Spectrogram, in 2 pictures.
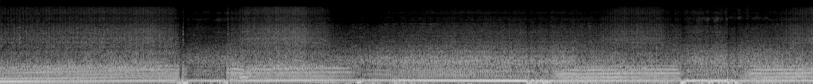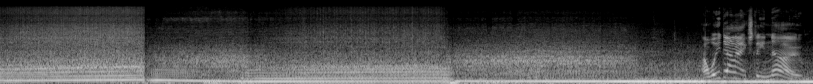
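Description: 1996 Toyota Celica GT-Four's turbocharged 2.0-litre four-cylinder pulling hard through the gears, heard from outside the car with road noise: the engine note climbs several times, breaking briefly at each gear change. About ten seconds in it drops sharply, climbs once more, then holds steady.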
